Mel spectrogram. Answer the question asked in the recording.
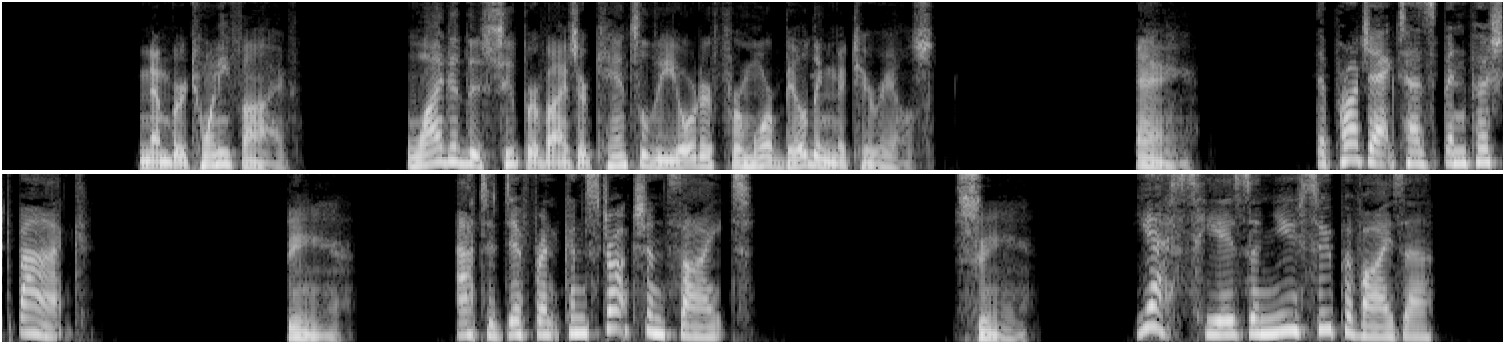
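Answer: A: The project has been pushed back.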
